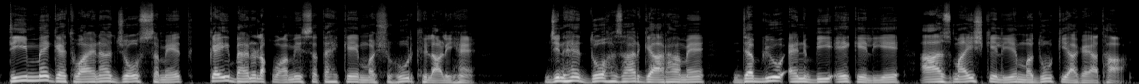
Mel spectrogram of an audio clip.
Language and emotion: Urdu, neutral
